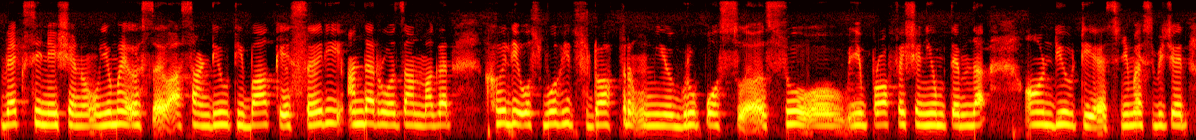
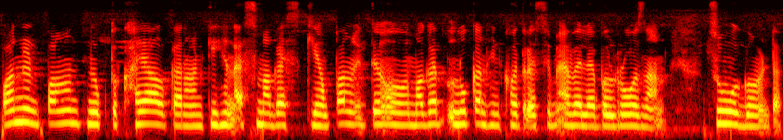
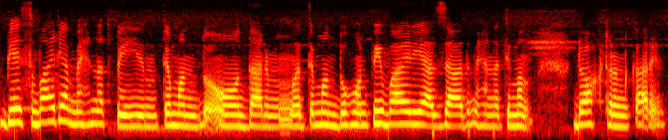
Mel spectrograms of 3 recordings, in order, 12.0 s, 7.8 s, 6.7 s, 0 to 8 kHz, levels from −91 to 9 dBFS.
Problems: none marked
